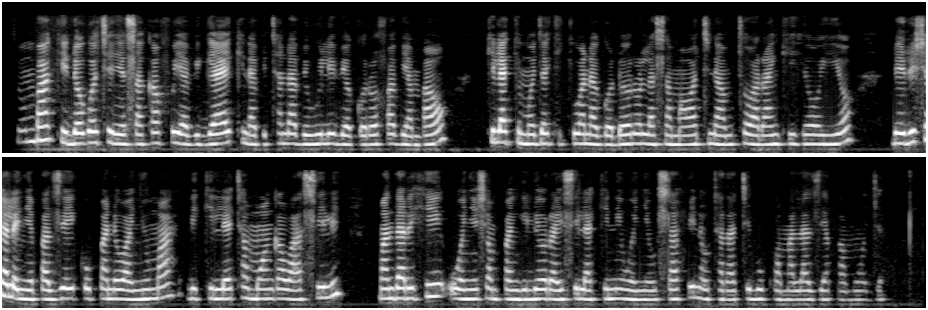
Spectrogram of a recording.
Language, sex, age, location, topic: Swahili, female, 25-35, Nairobi, education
